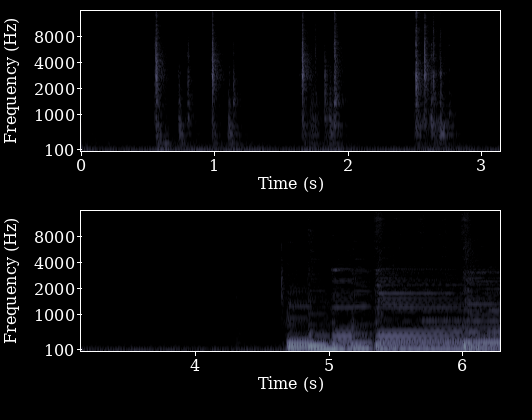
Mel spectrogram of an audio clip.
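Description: A few faint clicks as the Onkyo CD player's front-panel buttons are pressed. About two-thirds of the way in, guitar music starts suddenly and loudly as the player begins playing the disc through the speakers, a sound the owner calls horrendous and pretty distorted.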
